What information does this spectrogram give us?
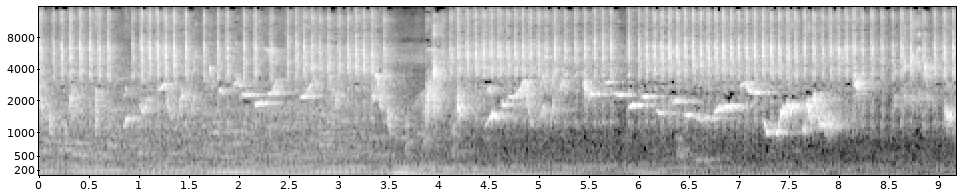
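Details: Fighting house sparrows give a dense, continuous chattering rattle with many short chirps and slurred notes layered on top, over a low rumbling background hum.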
